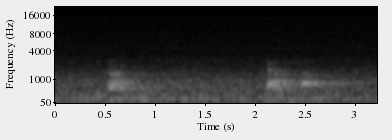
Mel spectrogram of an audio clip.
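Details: A great grey owl on a nest cam at a snag nest, 30 June 2018, early afternoon, gives three short, mid-pitched yelping calls, the last two close together, over a steady low background hum.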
